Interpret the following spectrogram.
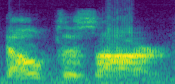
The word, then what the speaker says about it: Balthazar: I believe it's pronounced Balthazar.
